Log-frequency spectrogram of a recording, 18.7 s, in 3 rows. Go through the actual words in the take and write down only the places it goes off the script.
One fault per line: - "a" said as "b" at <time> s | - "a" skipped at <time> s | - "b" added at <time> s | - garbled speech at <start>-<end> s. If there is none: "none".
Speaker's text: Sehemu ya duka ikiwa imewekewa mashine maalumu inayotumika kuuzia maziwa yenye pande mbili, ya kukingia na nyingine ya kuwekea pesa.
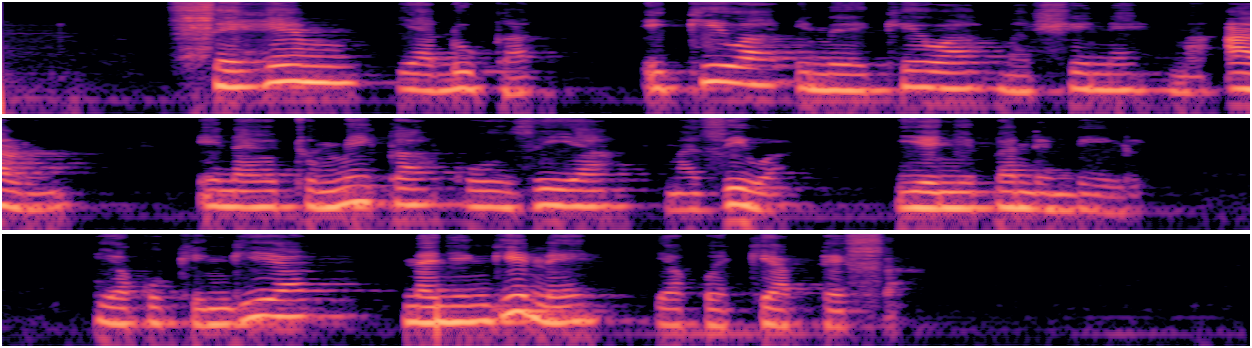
none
